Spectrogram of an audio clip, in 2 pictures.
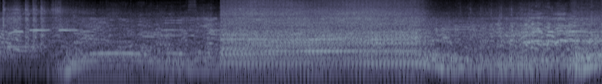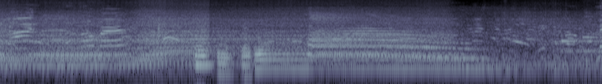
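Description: Vehicle engine revving and settling several times, its pitch holding and then falling away, with crowd voices talking and shouting over it.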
